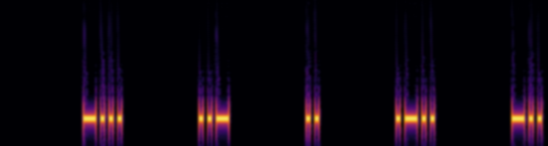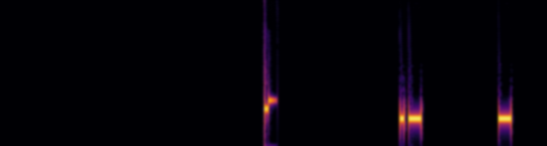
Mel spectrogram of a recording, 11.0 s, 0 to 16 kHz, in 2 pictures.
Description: Morse code, heard as a keyed tone, about 28 wpm, spaced as for 10 wpm, 700 Hz. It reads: BUILD AT
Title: 6x Character Spacing - Top 200 Words - 28wpm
